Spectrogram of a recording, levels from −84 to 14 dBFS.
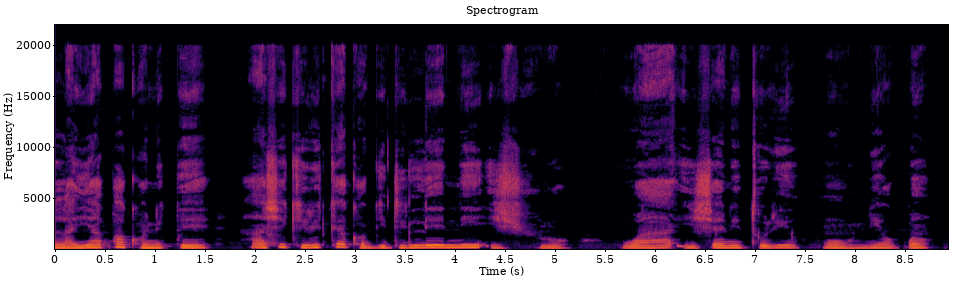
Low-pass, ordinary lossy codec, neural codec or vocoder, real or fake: none; none; none; real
